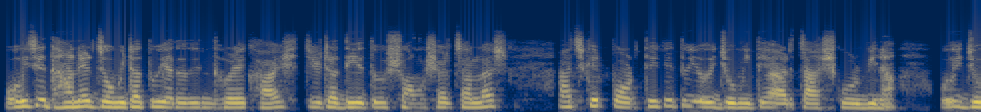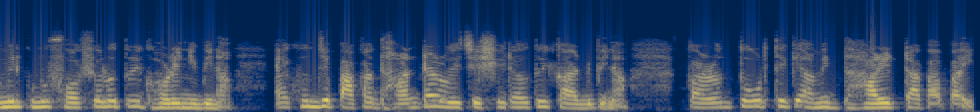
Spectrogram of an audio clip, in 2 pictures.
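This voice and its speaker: A man's voice: a little high, fairly even intonation, fairly quick, dry recording, recorded from a distance, lightly acted. A man playing a greedy village landlord in a melodramatic cartoon, with an insistent, repetitive way of talking. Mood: domineering. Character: greedy, bullying village landlord, cringing when caught. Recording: dull lo-fi cartoon audio.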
